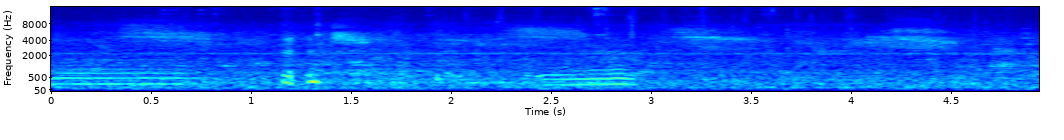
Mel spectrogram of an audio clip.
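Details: Nēnē calls in Hawaiʻi: a sustained low, nasal moaning note, a pair of sharp clicks, then a second rising moan, with continuous rushing noise behind.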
